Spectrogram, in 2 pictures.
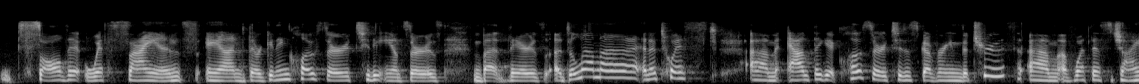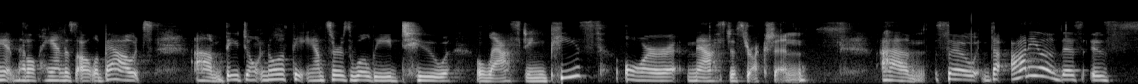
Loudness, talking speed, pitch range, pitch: -19 LUFS, 160 wpm, 175-235 Hz, 195 Hz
